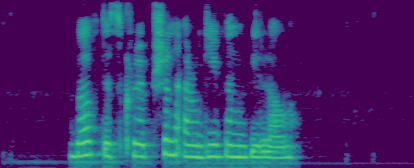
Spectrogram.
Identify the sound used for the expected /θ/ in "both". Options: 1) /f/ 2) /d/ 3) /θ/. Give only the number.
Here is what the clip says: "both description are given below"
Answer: 1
